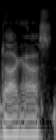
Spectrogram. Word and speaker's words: Dog Haus: Sp- it's spelled uh, like a German house, like H A U S. There you go. That's that's how it's supposed to be.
